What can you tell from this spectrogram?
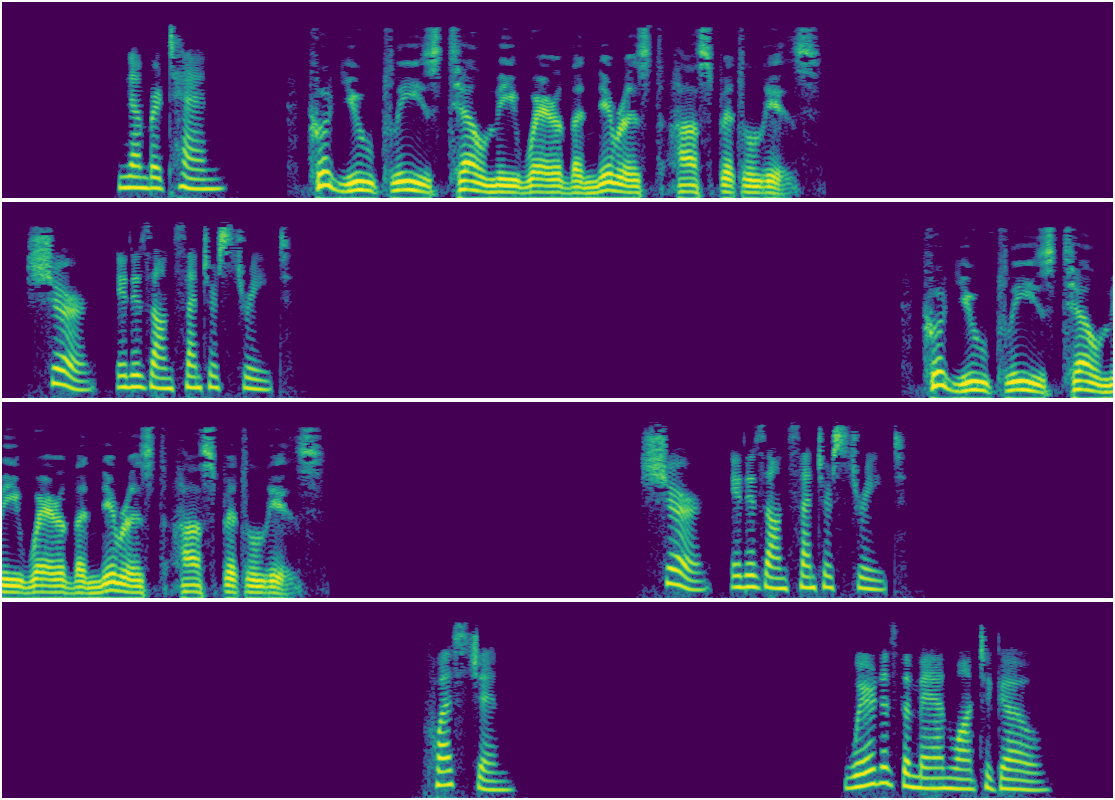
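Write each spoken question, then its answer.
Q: Where does the man want to go?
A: To the nearest hospital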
